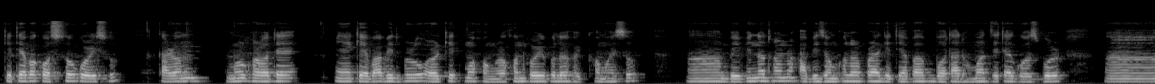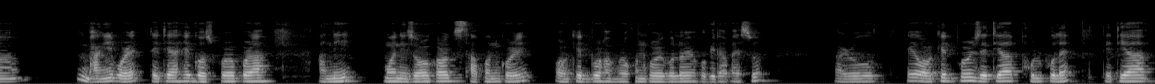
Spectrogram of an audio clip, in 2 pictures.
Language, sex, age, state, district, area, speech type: Assamese, male, 18-30, Assam, Morigaon, rural, spontaneous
